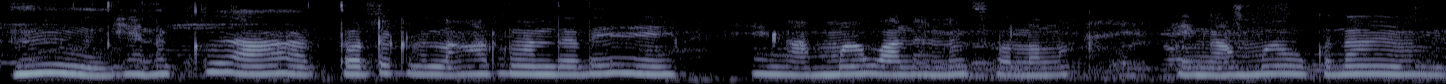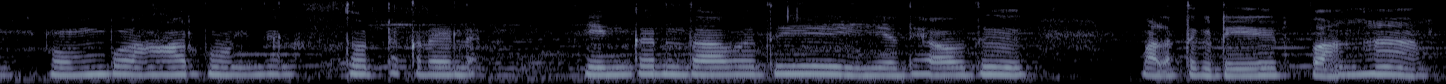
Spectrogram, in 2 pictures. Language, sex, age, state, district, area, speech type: Tamil, female, 30-45, Tamil Nadu, Mayiladuthurai, urban, spontaneous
